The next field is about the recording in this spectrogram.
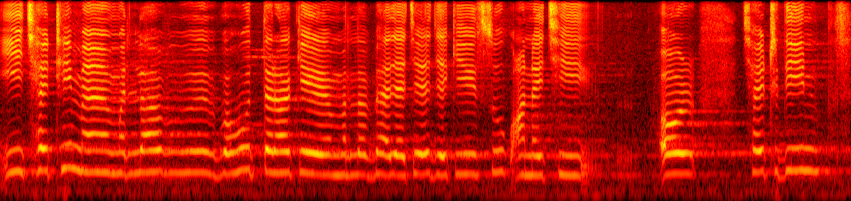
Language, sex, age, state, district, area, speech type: Maithili, female, 30-45, Bihar, Purnia, rural, spontaneous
